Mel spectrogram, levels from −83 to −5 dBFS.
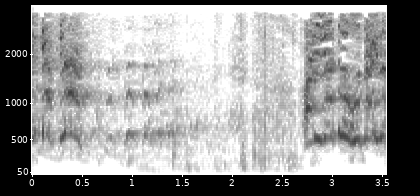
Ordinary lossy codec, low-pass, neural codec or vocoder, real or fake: MP3, 16 kbps; 3.6 kHz; none; real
